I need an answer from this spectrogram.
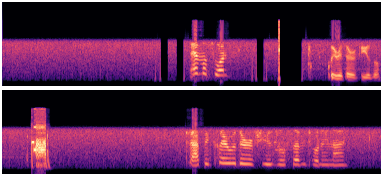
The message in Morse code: none

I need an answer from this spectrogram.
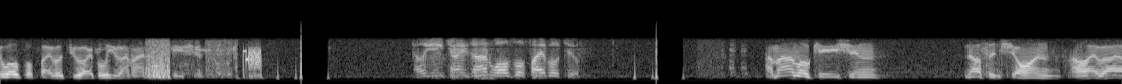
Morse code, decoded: none

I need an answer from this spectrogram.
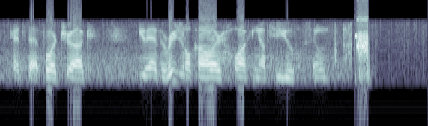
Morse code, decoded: none

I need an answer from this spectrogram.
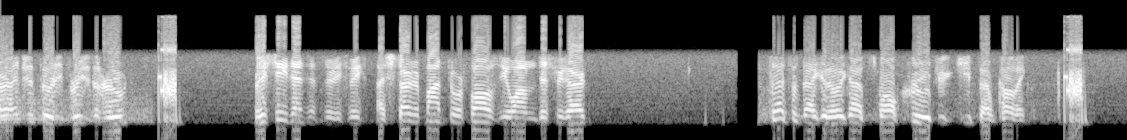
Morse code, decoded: none

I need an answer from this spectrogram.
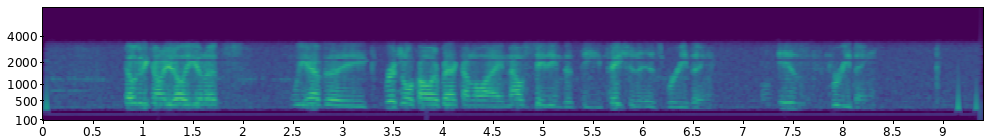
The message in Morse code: none

